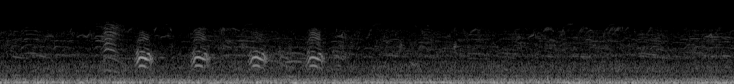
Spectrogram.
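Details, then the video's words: Gulls calling as a group at Yeouido pier, Seoul; a run of four or five short, nasal, falling cries about half a second apart over a steady low rumble of engine or water noise. "갈매기들의 합창"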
